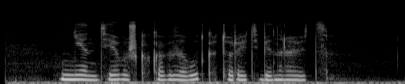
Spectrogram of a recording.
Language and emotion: Russian, neutral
